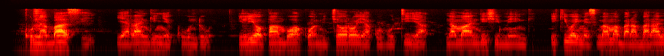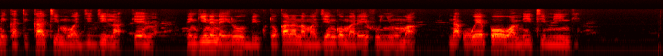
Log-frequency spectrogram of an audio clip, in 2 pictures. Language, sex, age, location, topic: Swahili, male, 18-24, Nairobi, government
